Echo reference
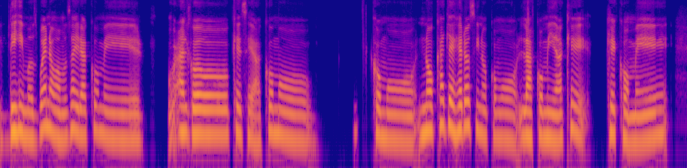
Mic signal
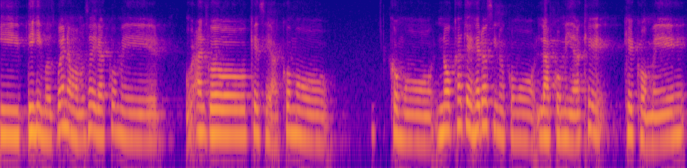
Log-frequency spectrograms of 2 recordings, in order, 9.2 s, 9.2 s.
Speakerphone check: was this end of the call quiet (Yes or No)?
Yes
